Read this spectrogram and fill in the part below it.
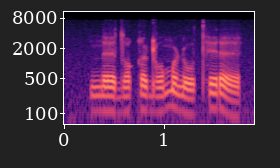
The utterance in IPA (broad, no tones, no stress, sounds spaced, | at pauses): n ɛ d o q i ɖ ɔ m ɔ ɳ o t̪ʰ e ɾ ɛ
